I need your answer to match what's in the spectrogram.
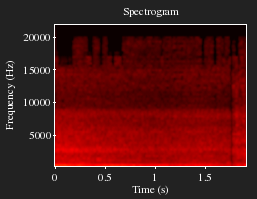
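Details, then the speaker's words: Maruti Suzuki Ertiga petrol engine with aftermarket CNG, at idle: rough lumpy idle, cylinders 1 and 2 dead, running on 3 and 4 only; removing plug sockets made no difference. "मतलब एक और दो number बिल्कुल बंद ही हालत में है तीन और चार पे ही बिल्कुल चल रहा है इंजन"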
